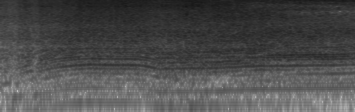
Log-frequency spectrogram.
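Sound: race car engine revving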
